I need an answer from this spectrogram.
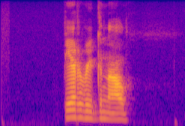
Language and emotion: Russian, neutral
